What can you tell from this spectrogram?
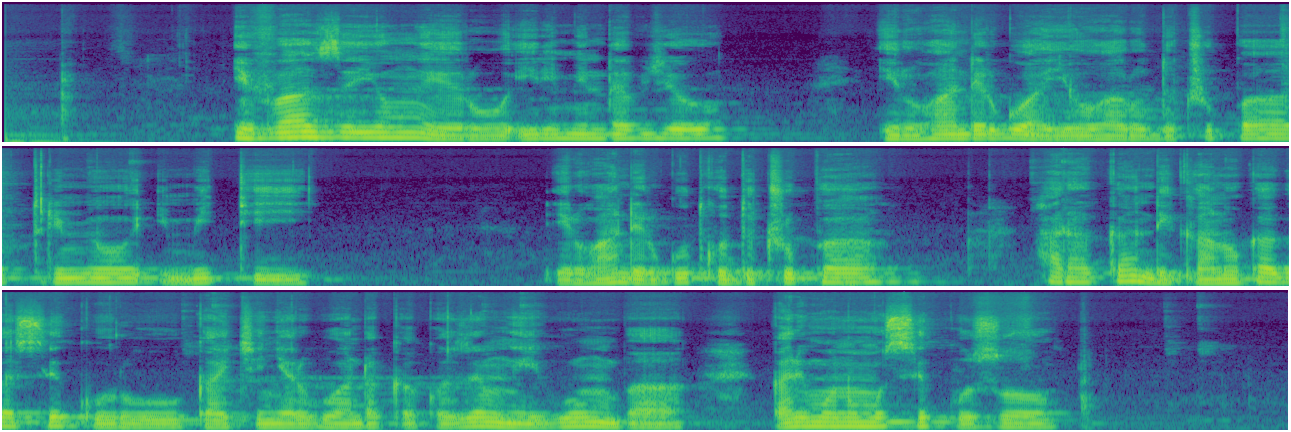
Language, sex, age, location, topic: Kinyarwanda, male, 18-24, Kigali, health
